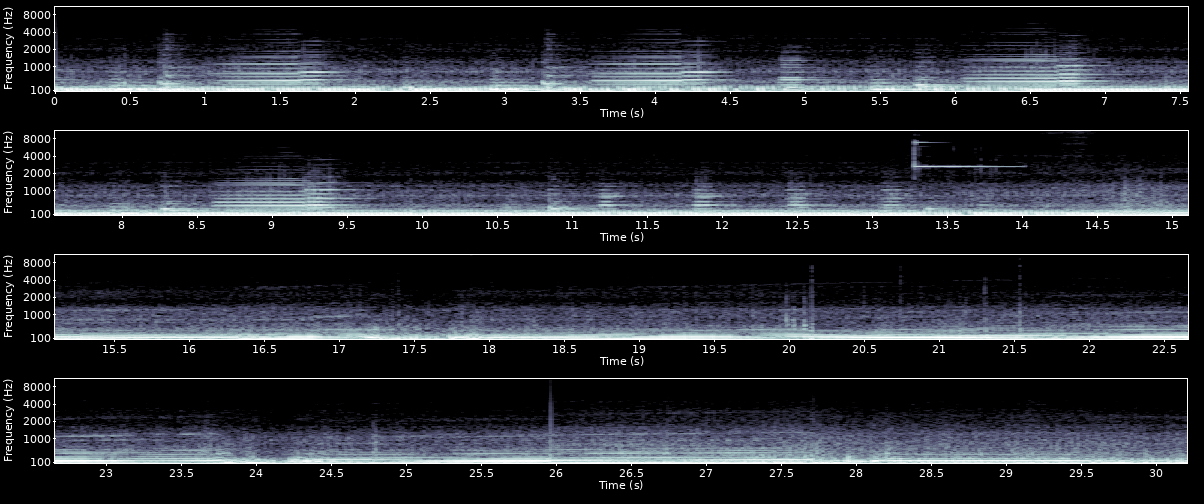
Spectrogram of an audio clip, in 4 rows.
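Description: Background music playing over the steady running of a Yamaha Tracer 900 GT's three-cylinder engine while riding.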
